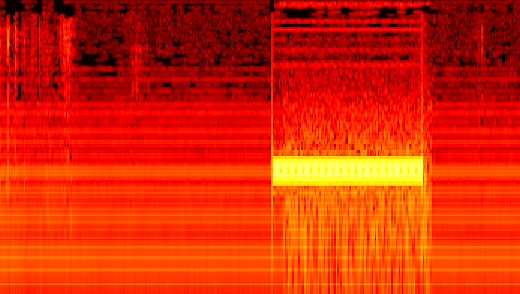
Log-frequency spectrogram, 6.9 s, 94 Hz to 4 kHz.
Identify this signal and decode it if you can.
Ringback tone (North America), 440 + 480 Hz.
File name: f80dc860-67e6-4459-8175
